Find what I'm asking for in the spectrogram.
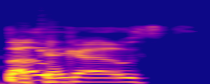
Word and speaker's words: Bogost: It's Play Anything by Egan Bogost. – Why did you say it that way? – Because that's because that's how you say it. Bogost.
